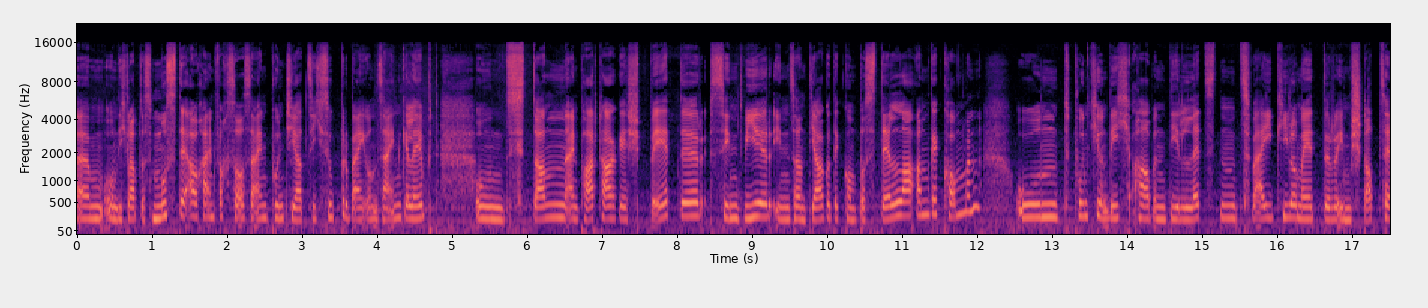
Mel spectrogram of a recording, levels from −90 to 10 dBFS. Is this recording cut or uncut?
uncut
